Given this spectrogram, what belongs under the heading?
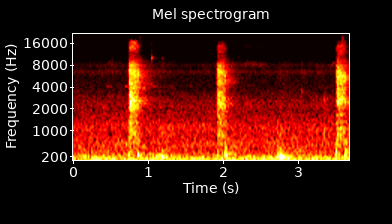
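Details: Cat suddenly coughing nonstop while kneading: three short, sharp hacking bursts about every 1.4 seconds over room noise; owners turned off the fan; cat coughing.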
